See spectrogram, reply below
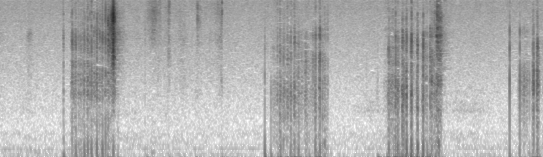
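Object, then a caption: Rubber hockey puck. Fingernails scratch fast along the edge and textured rim of a solid black rubber hockey puck. Four short bursts of dry, rasping scratching stand out over a quiet background, each a dense flurry of tiny scrapes with a low, muffled body and a bright, hissy top.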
